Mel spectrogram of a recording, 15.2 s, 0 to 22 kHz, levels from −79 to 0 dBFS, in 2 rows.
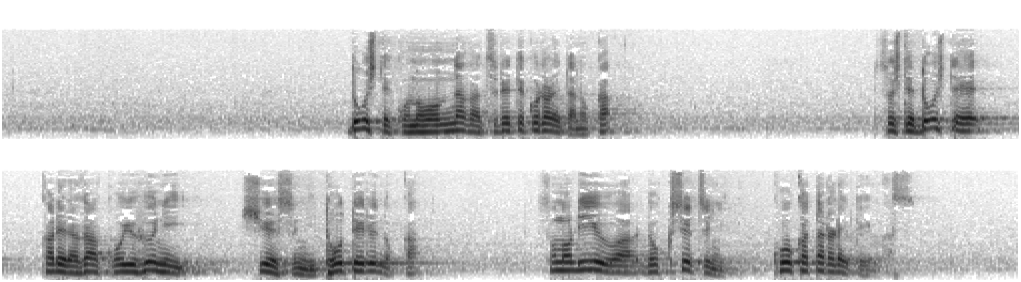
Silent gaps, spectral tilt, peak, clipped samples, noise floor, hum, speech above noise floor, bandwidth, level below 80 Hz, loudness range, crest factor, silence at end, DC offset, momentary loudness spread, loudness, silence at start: none; -5.5 dB/octave; 0 dBFS; under 0.1%; -48 dBFS; none; 33 dB; 11 kHz; -56 dBFS; 5 LU; 18 dB; 0.8 s; under 0.1%; 15 LU; -16 LUFS; 2.6 s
